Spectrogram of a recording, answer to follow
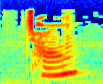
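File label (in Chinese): "城", Mandarin Chinese; chinese flashcards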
